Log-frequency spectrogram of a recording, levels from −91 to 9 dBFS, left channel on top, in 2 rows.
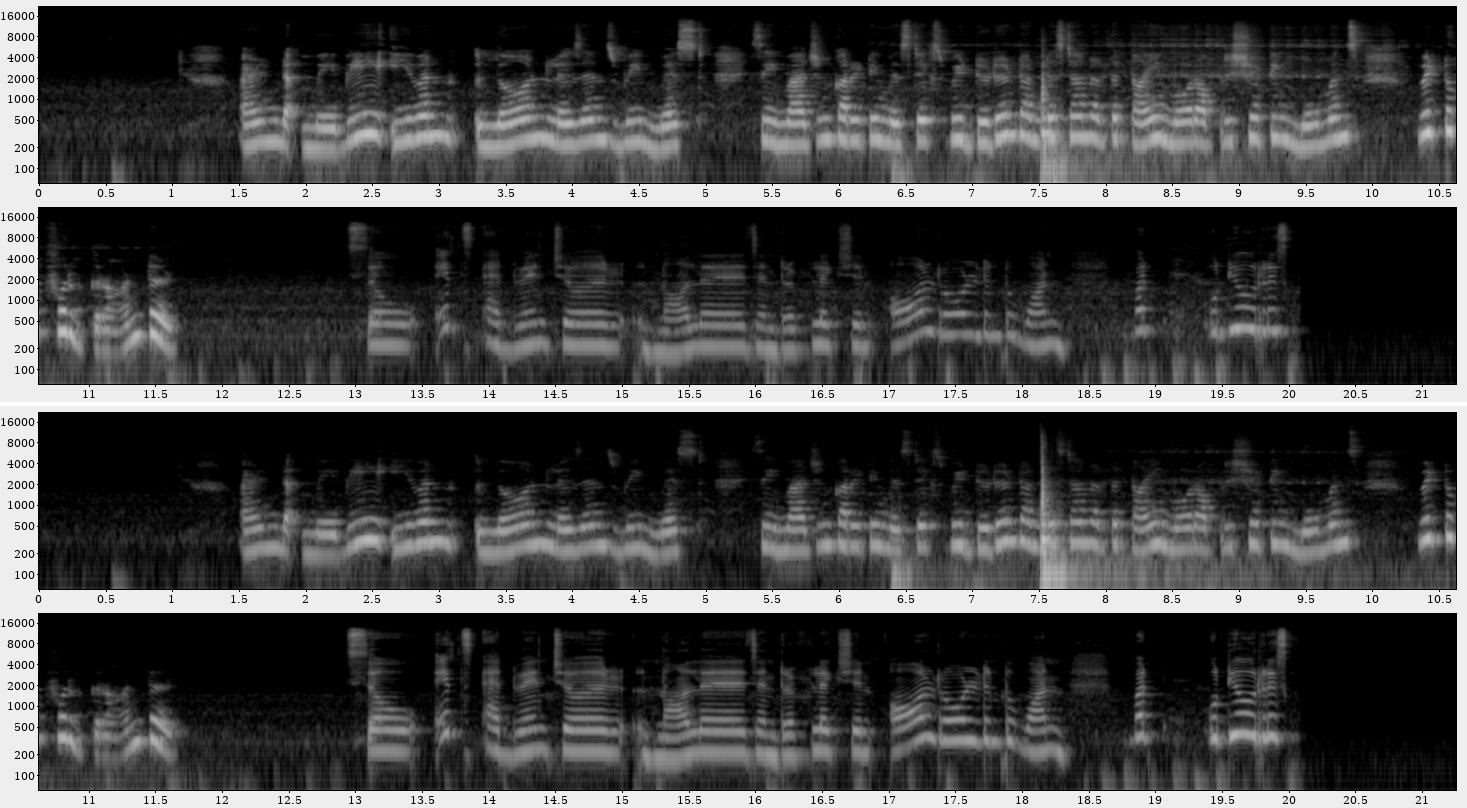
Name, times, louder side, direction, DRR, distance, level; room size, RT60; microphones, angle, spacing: voice 1, 1.2-11.7, left 6 dB, 75° left, 0.4 m, -29 dB
sound 1, 6.4-10.7, right 3 dB, 80° right, 0.6 m, -36 dB
voice 2, 13.0-19.0 19.4-20.1, right 4 dB, 45° right, 0.7 m, -38 dB
5.9 x 4.0 x 5.5 m
head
